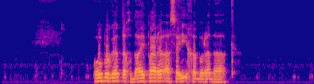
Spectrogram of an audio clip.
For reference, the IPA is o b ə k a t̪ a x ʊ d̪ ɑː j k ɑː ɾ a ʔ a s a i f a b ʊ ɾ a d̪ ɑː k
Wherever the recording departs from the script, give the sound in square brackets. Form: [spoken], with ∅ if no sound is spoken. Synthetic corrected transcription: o b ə [ɡ] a t̪ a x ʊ d̪ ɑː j [p] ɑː ɾ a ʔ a s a i [x] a b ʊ ɾ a d̪ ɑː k

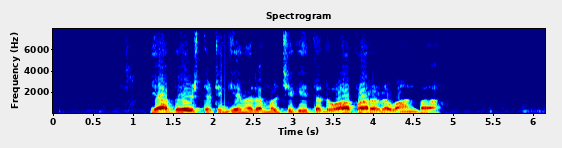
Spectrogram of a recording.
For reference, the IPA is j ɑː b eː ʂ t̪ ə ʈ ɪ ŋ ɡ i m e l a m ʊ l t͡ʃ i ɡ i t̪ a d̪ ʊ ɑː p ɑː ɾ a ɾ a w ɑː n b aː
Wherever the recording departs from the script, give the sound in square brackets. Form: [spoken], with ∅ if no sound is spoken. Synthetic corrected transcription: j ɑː b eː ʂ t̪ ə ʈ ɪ ŋ ɡ [e] m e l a m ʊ l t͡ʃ i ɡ i t̪ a d̪ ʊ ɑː p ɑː ɾ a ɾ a w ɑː n b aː

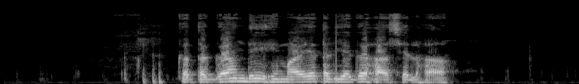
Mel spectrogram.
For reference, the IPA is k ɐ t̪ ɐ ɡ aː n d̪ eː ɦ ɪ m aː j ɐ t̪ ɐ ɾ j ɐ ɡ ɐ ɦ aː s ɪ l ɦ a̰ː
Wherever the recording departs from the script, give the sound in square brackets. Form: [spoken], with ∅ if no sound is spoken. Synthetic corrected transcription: k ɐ t̪ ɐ ɡ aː n d̪ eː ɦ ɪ m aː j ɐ t̪ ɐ [l] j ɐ ɡ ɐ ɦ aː s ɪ l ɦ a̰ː

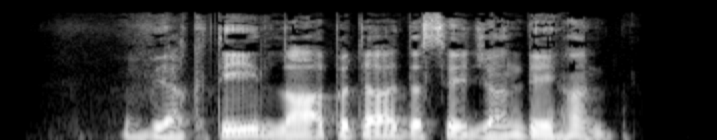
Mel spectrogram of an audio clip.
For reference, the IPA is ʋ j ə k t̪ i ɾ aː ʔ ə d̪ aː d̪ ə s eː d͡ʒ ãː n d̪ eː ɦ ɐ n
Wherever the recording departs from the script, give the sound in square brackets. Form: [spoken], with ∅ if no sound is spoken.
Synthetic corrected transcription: ʋ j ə k t̪ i [l] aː [p] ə [t̪] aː d̪ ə s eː d͡ʒ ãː n d̪ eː ɦ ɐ n

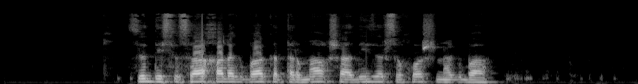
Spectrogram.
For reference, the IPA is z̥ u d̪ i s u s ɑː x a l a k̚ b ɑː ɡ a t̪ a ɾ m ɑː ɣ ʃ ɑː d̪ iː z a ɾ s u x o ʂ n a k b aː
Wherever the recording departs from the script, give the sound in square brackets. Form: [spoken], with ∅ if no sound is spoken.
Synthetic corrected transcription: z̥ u d̪ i s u s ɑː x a l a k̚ b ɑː [k] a t̪ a ɾ m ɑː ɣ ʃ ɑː d̪ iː z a ɾ s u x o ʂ n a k b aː

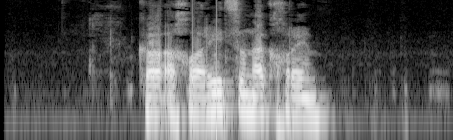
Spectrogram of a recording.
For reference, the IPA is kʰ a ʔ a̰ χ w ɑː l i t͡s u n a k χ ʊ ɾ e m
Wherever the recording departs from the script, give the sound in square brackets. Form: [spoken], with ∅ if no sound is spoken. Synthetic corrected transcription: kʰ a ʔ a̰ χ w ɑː [ɾ] i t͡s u n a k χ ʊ ɾ e m

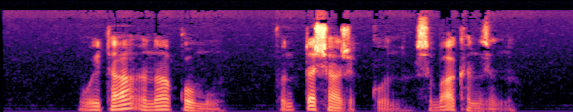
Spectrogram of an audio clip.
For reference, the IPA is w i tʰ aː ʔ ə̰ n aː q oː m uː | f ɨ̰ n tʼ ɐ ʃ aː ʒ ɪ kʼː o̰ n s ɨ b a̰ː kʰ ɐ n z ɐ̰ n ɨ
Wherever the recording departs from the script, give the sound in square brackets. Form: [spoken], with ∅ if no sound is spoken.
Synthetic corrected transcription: w i tʰ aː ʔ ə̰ n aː q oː m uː | f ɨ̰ n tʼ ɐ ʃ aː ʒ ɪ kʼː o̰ n s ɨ b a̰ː kʰ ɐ n z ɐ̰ n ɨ

